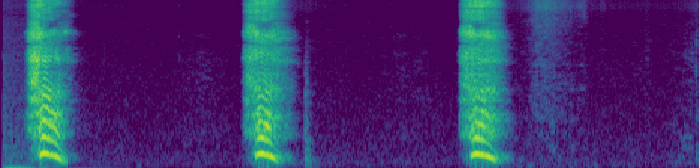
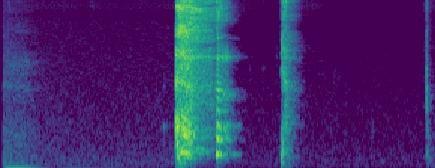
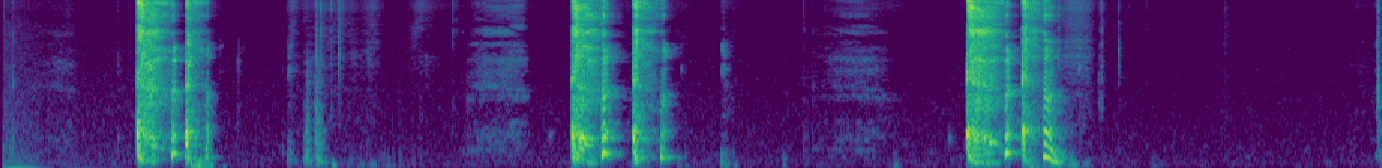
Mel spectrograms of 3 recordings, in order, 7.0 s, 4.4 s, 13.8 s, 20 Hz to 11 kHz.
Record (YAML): exhalation_length: 7.0 s
exhalation_amplitude: 32768
exhalation_signal_mean_std_ratio: 0.32
cough_length: 4.4 s
cough_amplitude: 32768
cough_signal_mean_std_ratio: 0.25
three_cough_length: 13.8 s
three_cough_amplitude: 32768
three_cough_signal_mean_std_ratio: 0.26
survey_phase: beta (2021-08-13 to 2022-03-07)
age: 65+
gender: Female
wearing_mask: 'No'
symptom_fatigue: true
symptom_onset: 12 days
smoker_status: Never smoked
respiratory_condition_asthma: false
respiratory_condition_other: false
recruitment_source: REACT
submission_delay: 2 days
covid_test_result: Negative
covid_test_method: RT-qPCR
